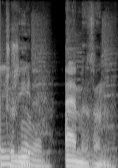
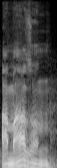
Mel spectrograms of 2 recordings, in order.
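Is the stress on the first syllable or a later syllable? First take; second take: first syllable; later syllable. First: The stress is on the first syllable. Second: The stress is not on the first syllable. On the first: "akcent na pierwszą syllabę" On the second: "czytamy, jakbyście czytali po polsku"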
